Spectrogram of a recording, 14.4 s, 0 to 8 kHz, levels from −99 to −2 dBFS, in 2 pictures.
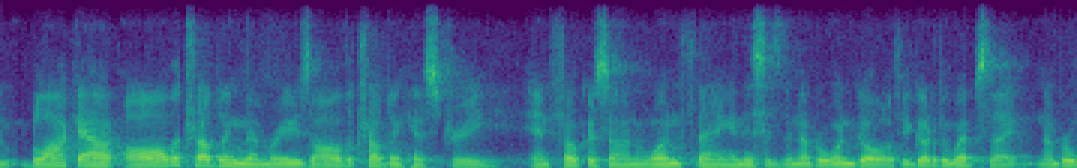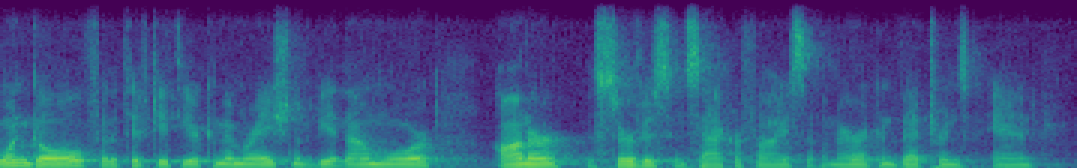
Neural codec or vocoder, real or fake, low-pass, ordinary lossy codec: none; real; 7.2 kHz; Opus, 16 kbps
